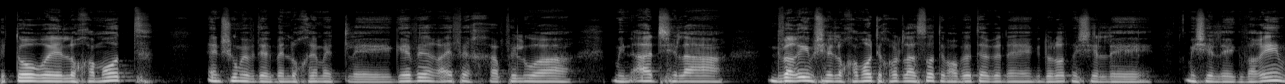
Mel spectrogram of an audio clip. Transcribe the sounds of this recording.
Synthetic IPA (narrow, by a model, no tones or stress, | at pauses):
b̥eto̞ʁeloχamo̞t | ʔenʃumevd̪e̞lbe̞nlo̞χe̞metle̞ɡe̞ve̞ʁae̞fe̞χafilua | minʔadʃe̞la | d̪vaʁimʃelːo̞χamo̞tjeχolo̞t̬laːso̞temaʁbejo̞te̞ʁɡdo̞lo̞tmiʃele | miʃelɡvaʁim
